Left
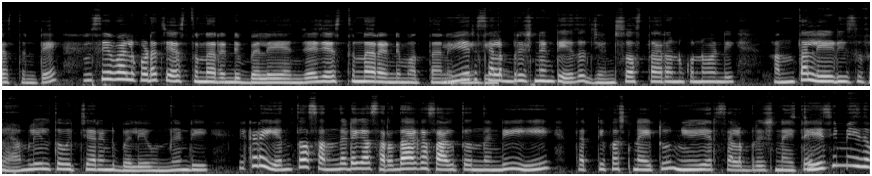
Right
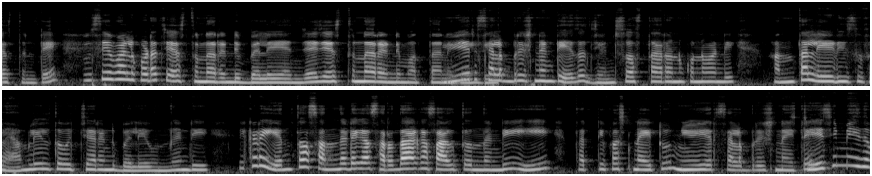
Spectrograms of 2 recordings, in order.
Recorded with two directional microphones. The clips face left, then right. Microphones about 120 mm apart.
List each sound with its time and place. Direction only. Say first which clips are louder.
0.0 s speech: left 5 dB; 40° left (ahead or behind)
6.7 s a woman's voice: left 2 dB; 20° left (ahead or behind)
8.4 s a woman's voice: left 3 dB; 15° left (ahead or behind)
16.6 s speech: left 5 dB; 40° left (ahead or behind)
